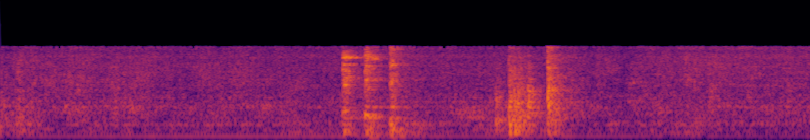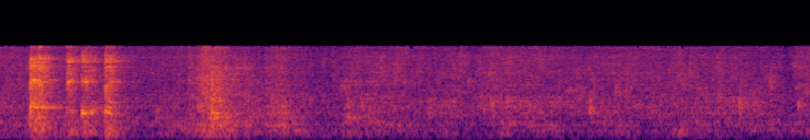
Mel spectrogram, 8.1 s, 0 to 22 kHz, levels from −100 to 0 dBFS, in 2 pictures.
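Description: MP2 compression damage runs throughout the clip, from start to finish. The sound is dull, with nothing above about 6.5 kHz, and carries a gurgling, granular roughness that is plainly audible. The likely cause is MPEG Layer II coding at a very low bitrate, which fits a rate around 48 kbps. The encoder divides the spectrum into 32 sub-bands and has too few bits to share, so it shuts off the upper bands entirely and quantises the remaining ones coarsely.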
